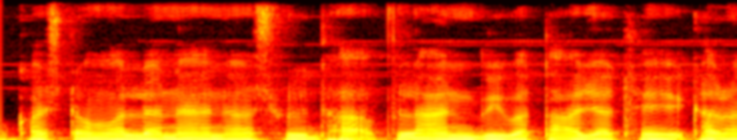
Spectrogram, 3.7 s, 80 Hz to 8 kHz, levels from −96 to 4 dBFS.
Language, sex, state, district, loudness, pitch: Chhattisgarhi, male, Chhattisgarh, Rajnandgaon, -14 LUFS, 100 Hz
